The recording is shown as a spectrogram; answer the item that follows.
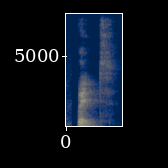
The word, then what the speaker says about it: quit: two number three qu quit you hear the difference Qui quit Qui and quit yeah number number three has a very short duration Alex can you say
